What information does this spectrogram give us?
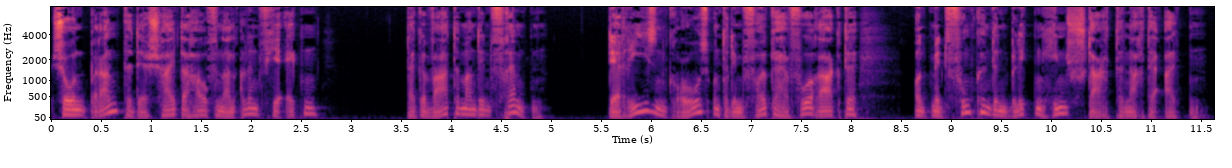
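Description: Deep, husky male storyteller. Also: dry recording, studio quality. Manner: deliberate, expressive, old-fashioned storytelling. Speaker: audiobook narrator. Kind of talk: dramatic literary story narration.

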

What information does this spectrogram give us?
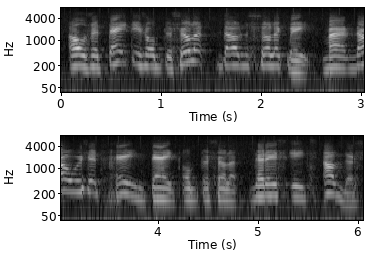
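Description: A stern bird speaks in a high, extremely sharp, forceful voice. The manner is sensible and questioning, as in an old children's radio play. A light hiss runs under it. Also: male voice, animated, moderate pace, heavily acted, low-quality recording. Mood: serious. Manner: stern, questioning, matter-of-fact. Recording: hissy old radio recording.

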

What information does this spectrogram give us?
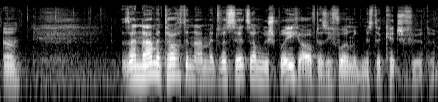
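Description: An actor playing a composed, polite investigator figure in a German radio play, dry and understated. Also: male voice, medium pitch, animated, measured pace, darkish tone. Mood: inquiring.

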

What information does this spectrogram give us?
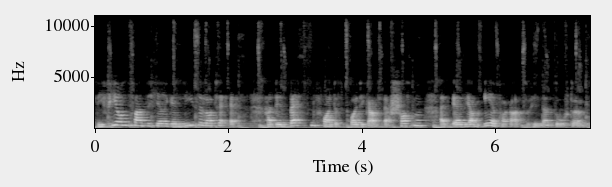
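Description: An actress playing a sensational tabloid reporter, declaiming a press report on village gossip in a radio drama. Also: female voice, mid-range voice, expressive, normal speed, hardly any pauses, a little mellow, close to an everyday voice. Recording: roomy echo, music underneath.

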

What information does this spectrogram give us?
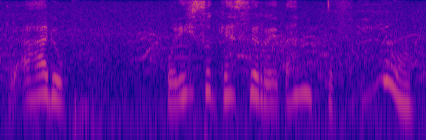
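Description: An actress performs a poor Chilean migrant mother in a radio drama. Her somewhat high voice is weary and complaining, with colloquial turns of phrase. Noise is clearly heard behind her. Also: unhurried. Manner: lamenting, colloquial. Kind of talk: Spanish-language radio drama acting. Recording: noisy track with outdoor ambience, barking dogs.

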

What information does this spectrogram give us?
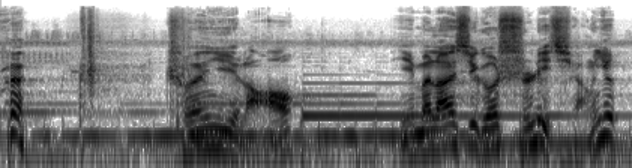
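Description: An actor playing a hot-headed, defiant guild leader in a Chinese audio drama, confrontational and declamatory. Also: male voice, medium pitch, sing-song, a little slow, over loud music. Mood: indignant, defiant. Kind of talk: Chinese audio drama acting of an online game story.

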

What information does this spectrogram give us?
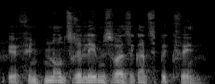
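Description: Very deep, husky, proud host. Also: male voice, fairly even intonation, a little fast. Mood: courteous, reserved. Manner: formal, ceremonious, terse. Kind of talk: radio drama acting.

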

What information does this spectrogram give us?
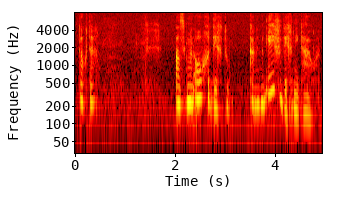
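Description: A woman's voice: on the high side, very animated, normal speed, slight background noise. An actress playing a timid, devout married woman at the doctor's in a radio drama, anxious, hesitant and half-whispering. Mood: confiding, worried. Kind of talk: naturalistic 1980s radio drama acting.

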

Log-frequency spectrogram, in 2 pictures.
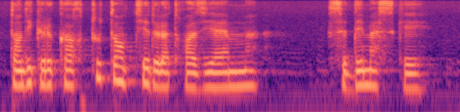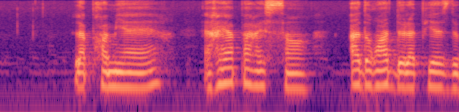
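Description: A man reciting literary prose for a radio play, measured, pausing between short phrases. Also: fairly high pitch, mellow. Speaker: reader.

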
